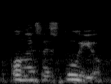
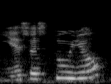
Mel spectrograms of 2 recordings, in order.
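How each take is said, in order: First: "tuyo" falling, a flat statement; falling statement tune. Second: "tuyo" rising at the end, a question; rising question tune. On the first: Teacher contrasting tones for the class, falling statement on "tuyo". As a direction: state "con eso es tuyo" with the pitch dropping on "tuyo". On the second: Teacher contrasting tones for the class, rising question on "tuyo". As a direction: ask "y eso es tuyo" with the pitch climbing on "tuyo". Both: Shown as a demonstration. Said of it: "Cambia la entonación o el tono".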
